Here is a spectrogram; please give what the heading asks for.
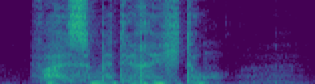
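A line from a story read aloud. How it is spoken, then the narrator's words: Whispered. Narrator (German): flüsterte er seinem Zauberstab zu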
